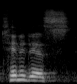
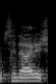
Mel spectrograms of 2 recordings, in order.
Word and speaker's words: tinnitus: it can be although tinnitus or tonight as you'll hear pronounced both ways is a different issue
